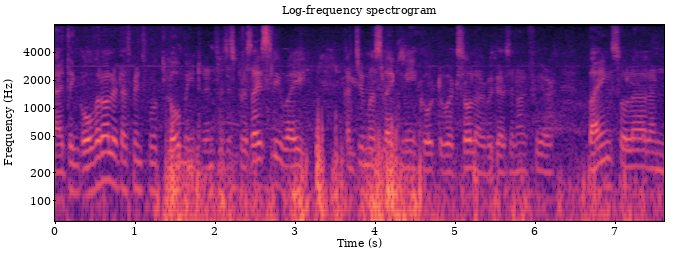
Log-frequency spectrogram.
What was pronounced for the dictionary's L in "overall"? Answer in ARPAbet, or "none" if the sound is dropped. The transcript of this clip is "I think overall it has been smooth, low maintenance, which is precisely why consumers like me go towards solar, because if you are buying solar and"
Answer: L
